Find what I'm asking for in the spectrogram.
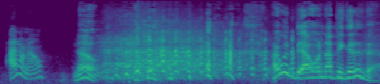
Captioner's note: laughter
